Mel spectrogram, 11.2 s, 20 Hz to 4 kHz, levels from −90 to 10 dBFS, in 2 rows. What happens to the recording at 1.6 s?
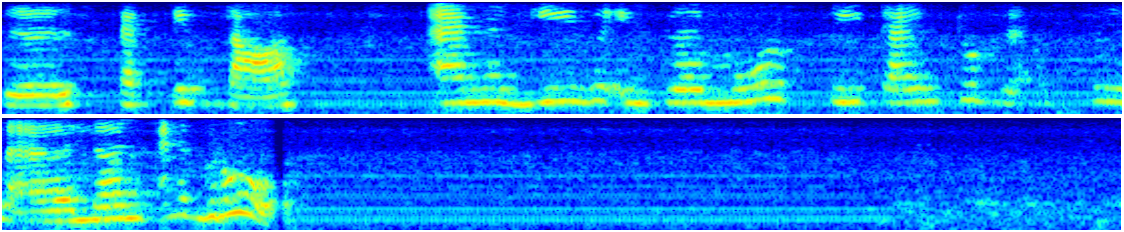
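Around 1.6 s the audio falls inside a cluster of scattered short gaps running from about 1.02 to 2.28 s. About three brief packet losses occur here, the longest roughly 10 ms, and the receiver hides each by extending the preceding sound, about 20 ms in total. Each gap is heard as a brief tick or a tiny smear in the speech. On a waveform it appears as a short stretch of repeated cycles. On a spectrogram it shows as a thin vertical seam where the harmonics briefly freeze.

The moment also lies within repeated timing corrections that run from about 0.41 to 11.03 s. The receiver keeps inserting short repeated pieces so that playback runs at about 97% speed and gains roughly 300 ms over the span. These edits come as slight, unevenly spaced hiccups and a marginally dragging tempo. On the waveform they appear as small duplicated segments. On the spectrogram they show as barely stretched syllables with occasional discontinuities in the formant tracks.

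Behind both lies clock drift between sender and receiver, with the sender's clock running about 4% slow throughout. The receiver's jitter buffer keeps draining, so it must pad the stream over and over. This produces the recurring, irregular stretch-and-hiccup pattern instead of one isolated event. On a spectrogram that is already band-limited, with nothing above 4 kHz through the G.711 call path, this shows as small timing seams scattered across the whole clip.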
